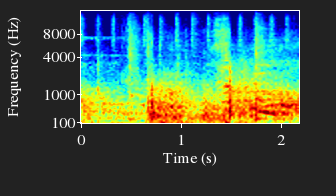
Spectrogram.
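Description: Background music with two sharp thuds of wrestlers' bodies hitting the boards of a wrestling ring, one about a third of the way in and a louder one near the end.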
